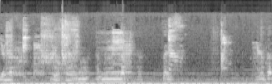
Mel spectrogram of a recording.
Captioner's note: group murmuring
